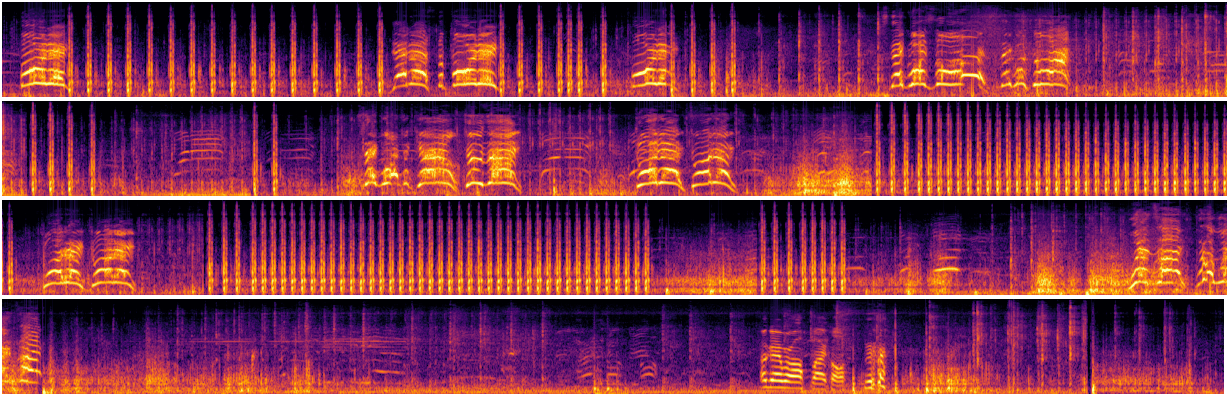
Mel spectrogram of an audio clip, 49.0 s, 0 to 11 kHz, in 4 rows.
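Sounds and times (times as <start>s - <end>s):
paintball markers firing: 0.2s - 9.0s, 10.1s - 24.9s, 25.7s - 33.6s, 34.3s - 36.8s, 37.4s - 48.9s
person shouting: 33.0s - 34.4s, 35.8s - 37.2s.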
